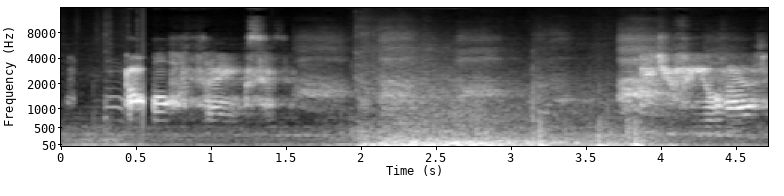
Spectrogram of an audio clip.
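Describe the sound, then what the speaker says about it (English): A bird in the Portal 2 video game gives several harsh crow-like caws, mixed with a voice talking and louder game noise in the background. "Could you, murder this bird for me?"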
